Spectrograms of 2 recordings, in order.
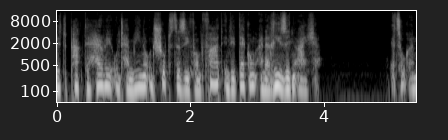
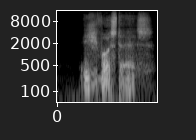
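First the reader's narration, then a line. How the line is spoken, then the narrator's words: Murmuring. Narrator (German): murmelte er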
